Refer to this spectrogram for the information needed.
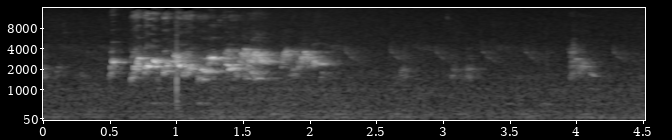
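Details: Fighting song of a red-whiskered bulbul: one loud, rich warbling phrase lasting about a second and a half, followed by faint softer notes and a brief closing chirp.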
